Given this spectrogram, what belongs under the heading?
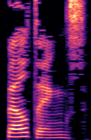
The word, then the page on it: beltings: British English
